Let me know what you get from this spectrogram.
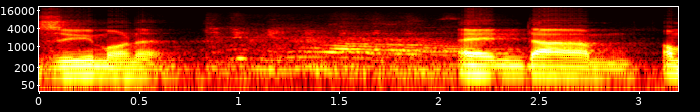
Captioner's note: audience laughing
